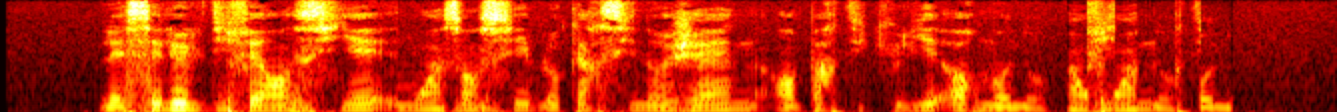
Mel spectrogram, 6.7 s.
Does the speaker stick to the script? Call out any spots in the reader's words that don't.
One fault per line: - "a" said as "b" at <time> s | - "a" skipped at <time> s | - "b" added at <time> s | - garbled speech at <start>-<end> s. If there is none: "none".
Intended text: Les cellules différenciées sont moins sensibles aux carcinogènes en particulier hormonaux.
- "sont" skipped at 2.0 s
- garbled speech at 5.3-6.2 s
